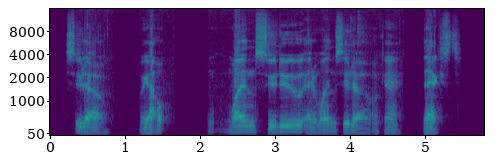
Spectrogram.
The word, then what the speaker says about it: sudo: Sudo or it's also often pronounced sudo, but it's spelled sudo.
